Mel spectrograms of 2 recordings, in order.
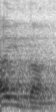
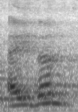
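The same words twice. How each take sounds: First: أيضًا with a heavy, broad "AY-dan"; full emphatic vowel and ض in أيضًا; emphatic alef. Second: أيضًا as a light "ey-den" with a plain d; thinned-out أيضًا, rising as a question; thin alef. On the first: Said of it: "بننطق الألف بتاعتها ايه؟". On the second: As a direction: say أيضًا with fronted vowels, ض turned to د. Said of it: "الضاد مش هتنطق صح". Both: Shown as a demonstration.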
